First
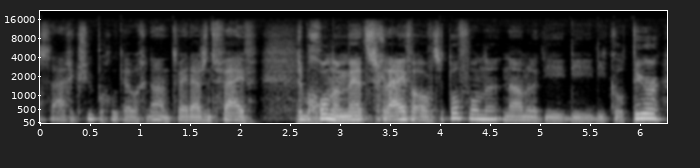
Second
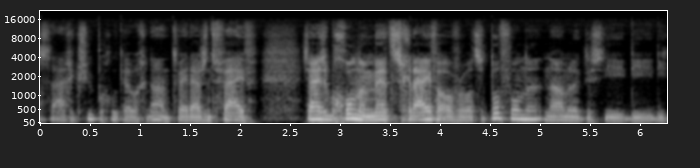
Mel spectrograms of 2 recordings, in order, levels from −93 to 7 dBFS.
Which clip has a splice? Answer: first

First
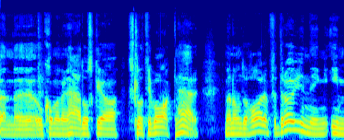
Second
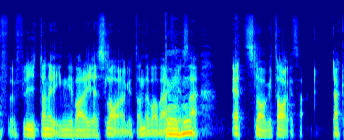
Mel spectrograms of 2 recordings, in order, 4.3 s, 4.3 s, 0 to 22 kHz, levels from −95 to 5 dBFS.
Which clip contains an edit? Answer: first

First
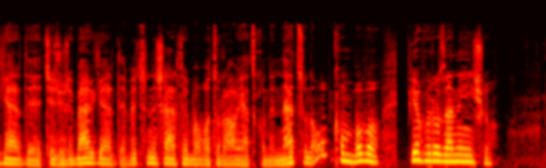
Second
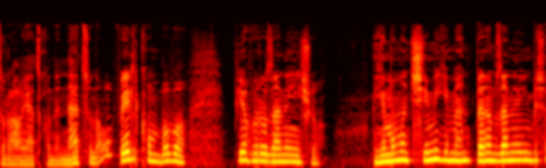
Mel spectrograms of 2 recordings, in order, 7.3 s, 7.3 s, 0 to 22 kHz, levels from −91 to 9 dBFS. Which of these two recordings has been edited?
first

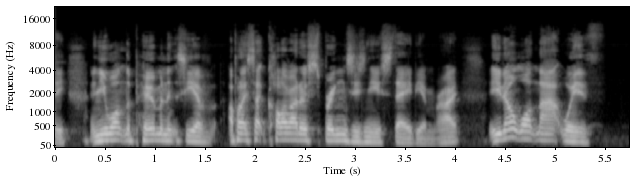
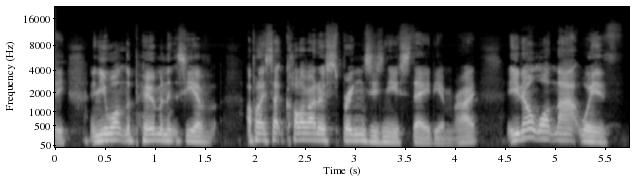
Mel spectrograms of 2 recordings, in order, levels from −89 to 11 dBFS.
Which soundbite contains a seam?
first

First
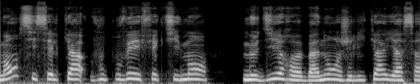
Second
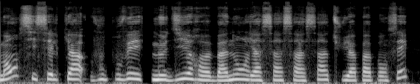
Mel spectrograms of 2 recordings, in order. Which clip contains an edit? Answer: second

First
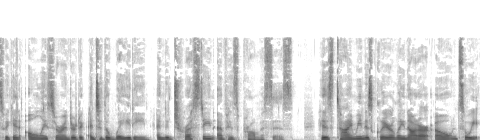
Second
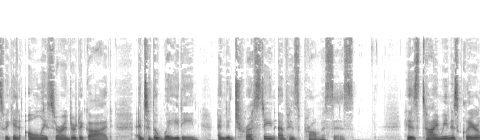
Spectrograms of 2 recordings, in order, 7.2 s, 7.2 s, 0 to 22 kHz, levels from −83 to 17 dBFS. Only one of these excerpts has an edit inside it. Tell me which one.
first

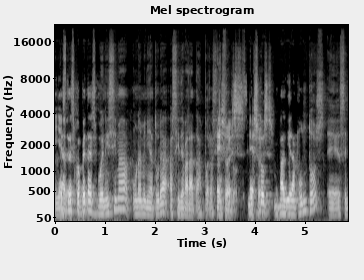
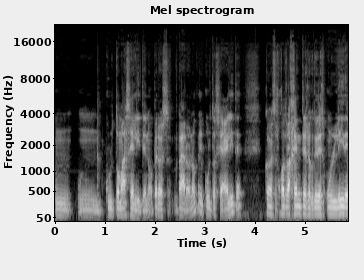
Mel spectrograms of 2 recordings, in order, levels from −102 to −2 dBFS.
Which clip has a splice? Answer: first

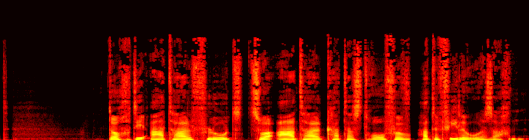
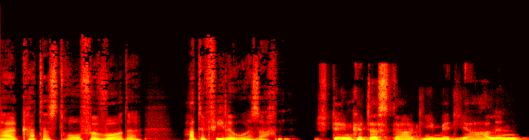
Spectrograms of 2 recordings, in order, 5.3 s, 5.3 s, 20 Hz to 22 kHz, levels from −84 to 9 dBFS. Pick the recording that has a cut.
first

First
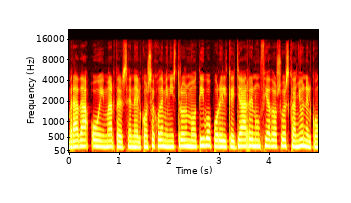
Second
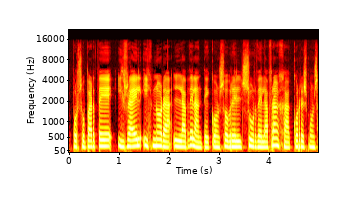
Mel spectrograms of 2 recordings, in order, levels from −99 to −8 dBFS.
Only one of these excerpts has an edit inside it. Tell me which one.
second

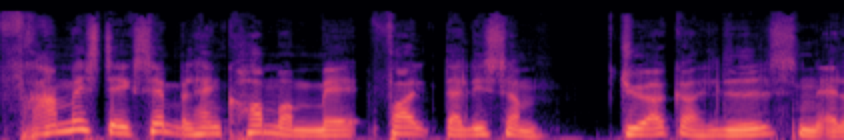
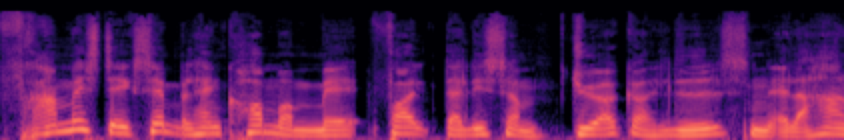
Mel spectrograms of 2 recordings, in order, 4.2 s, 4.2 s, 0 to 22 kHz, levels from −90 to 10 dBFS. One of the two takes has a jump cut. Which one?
second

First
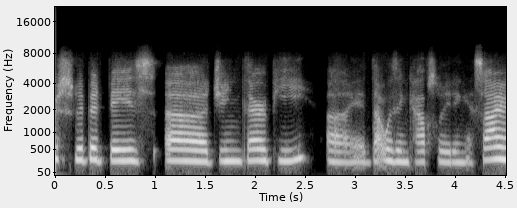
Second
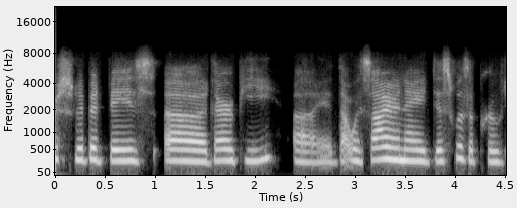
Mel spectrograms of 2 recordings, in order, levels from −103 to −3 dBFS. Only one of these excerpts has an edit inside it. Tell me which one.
second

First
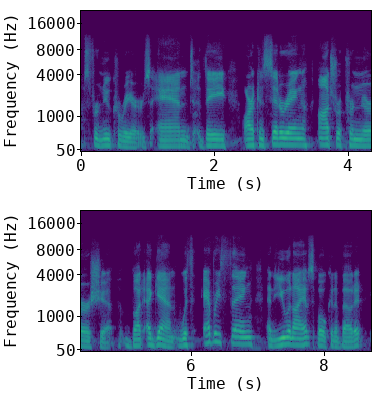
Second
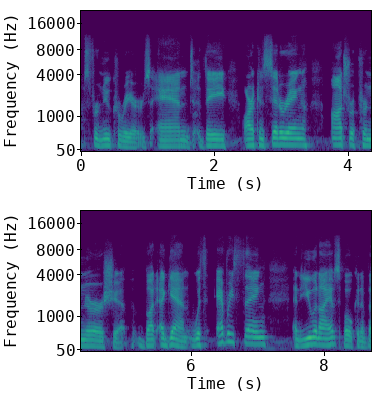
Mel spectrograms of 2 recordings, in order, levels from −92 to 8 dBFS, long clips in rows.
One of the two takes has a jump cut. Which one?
first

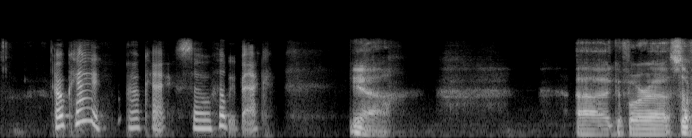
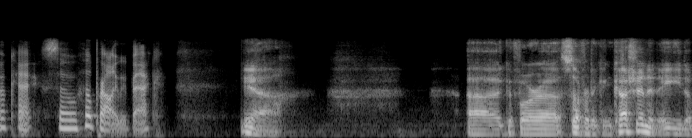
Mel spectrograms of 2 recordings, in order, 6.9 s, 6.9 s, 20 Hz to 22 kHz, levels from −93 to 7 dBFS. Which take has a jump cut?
first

